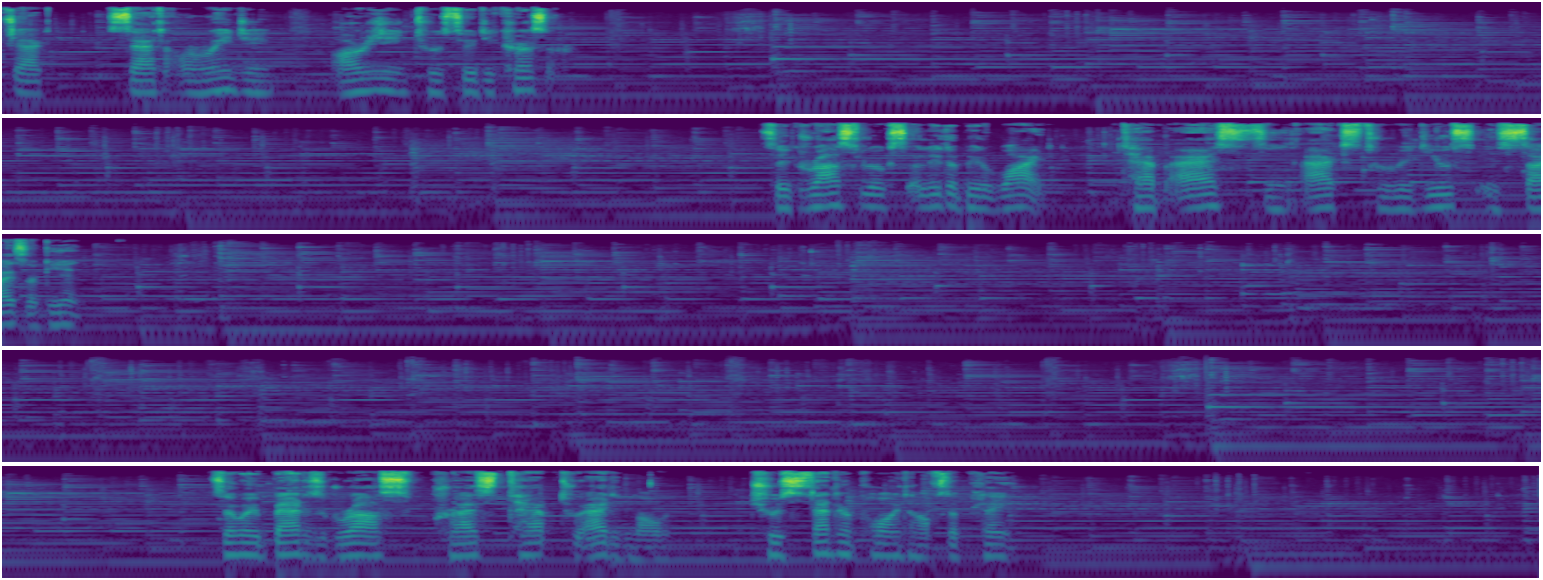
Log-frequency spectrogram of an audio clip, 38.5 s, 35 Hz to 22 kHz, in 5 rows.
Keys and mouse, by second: 0.7-4.7 right drag, 4.7 middle click, 5.3 middle click, 5.7 g, 6.6 Escape, 7.9 middle click, 8.4 KP_1, 8.9-9.3 middle drag, 13.5-16.8 middle drag, 17.0 KP_1, 20.6 s, 20.9 x, 25.6 click, 26.3-27.6 middle drag, 27.9 middle click, 28.9 KP_1, 29.4-31.5 middle drag, 32.0 middle click, 32.8 KP_1, 34.9 Tab.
